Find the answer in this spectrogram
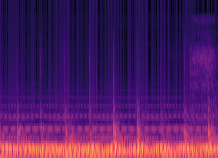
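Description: Electronic meditation drone: steady low humming tones with a fast, even throb of about five pulses a second. Near the end a soft hiss swells in over it.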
